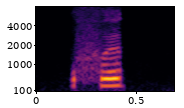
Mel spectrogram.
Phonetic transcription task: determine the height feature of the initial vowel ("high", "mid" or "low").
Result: mid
